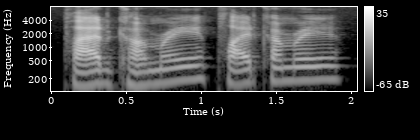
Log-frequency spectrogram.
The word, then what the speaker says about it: Plaid Cymru: I cannot fucking remember how to pronounce this name. Plaid Cymru.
